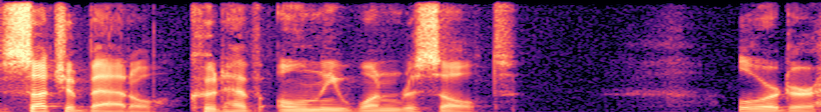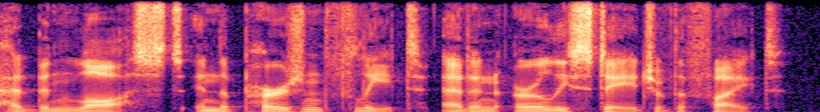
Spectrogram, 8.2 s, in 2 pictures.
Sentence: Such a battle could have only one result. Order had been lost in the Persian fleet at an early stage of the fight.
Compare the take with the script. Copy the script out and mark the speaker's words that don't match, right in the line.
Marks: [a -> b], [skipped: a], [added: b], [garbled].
Such a battle could have only one result. Order had been lost in the Persian fleet at an early stage of the fight.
